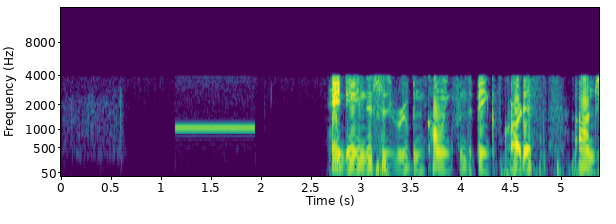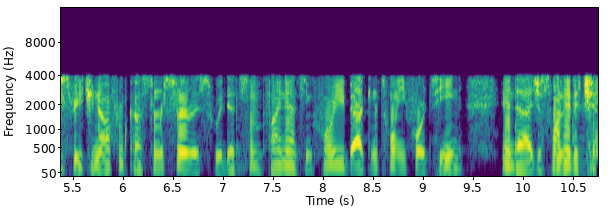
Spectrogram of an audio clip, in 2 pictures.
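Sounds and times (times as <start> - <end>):
voicemail beep: 1.2 - 2.0
speech: 2.7 - 10.7.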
